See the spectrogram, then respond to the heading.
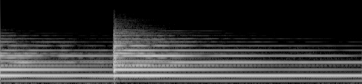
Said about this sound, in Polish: W dniu dzisiejszym znajdujemy się również na Placu Grunwaldzkim. To jest też pewien symbol, że uderzamy w dzwon pokoju. Symbol polegający na tym, że pokój nikomu nie jest dany raz na zawsze.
